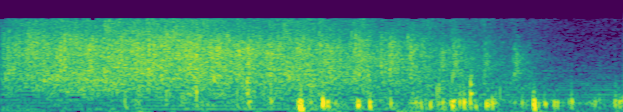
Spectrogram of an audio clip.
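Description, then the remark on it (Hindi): Audience applause, a steady wash of claps that thins into scattered, slower individual claps toward the end, moderately loud with no talking. “जोर से तालियां बजाएंगे तो धीरे धीरे बजा रहे हैं।”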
